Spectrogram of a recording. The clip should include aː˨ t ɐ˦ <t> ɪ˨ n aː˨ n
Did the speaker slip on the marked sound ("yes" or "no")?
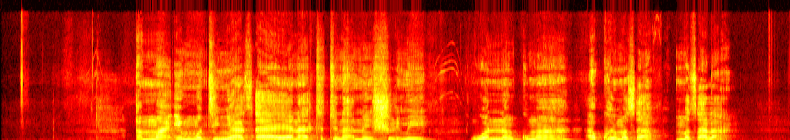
no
